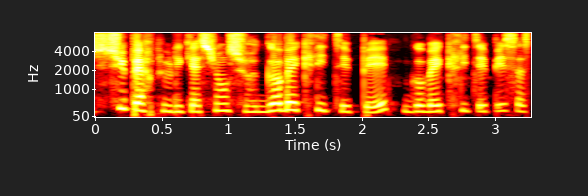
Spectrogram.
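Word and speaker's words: Göbekli Tepe: il a une super publication sur Gobekli TP gobcli TP ça s'écrit g o B E K L i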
